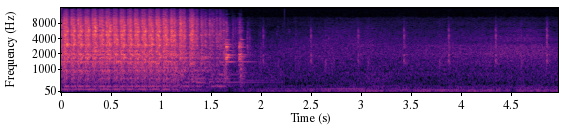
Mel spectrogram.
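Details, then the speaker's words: Barn-find 1998 Jeep Cherokee XJ: rapid heavy metallic clatter, three or four hits a second, until shutdown, with oil pressure present. "there's definitely a lot of metal noise going on in there"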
